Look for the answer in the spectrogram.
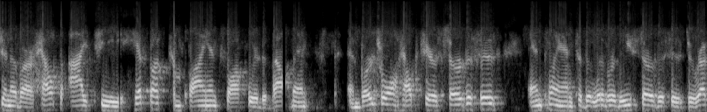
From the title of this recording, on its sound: Progressive Care Shareholder Conference Call May 2021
